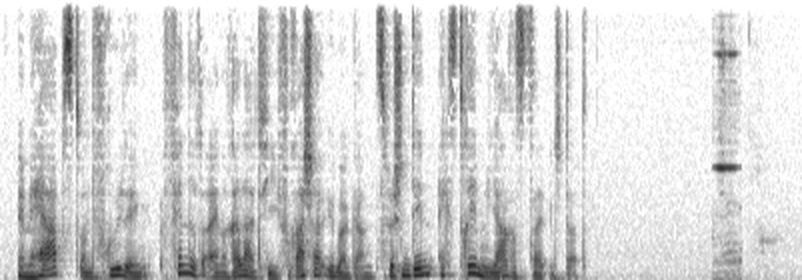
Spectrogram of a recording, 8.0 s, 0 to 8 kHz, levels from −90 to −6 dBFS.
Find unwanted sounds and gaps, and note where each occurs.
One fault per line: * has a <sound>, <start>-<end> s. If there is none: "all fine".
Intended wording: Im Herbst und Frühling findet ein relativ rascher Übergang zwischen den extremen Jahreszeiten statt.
* has a squeak, 7.1-7.4 s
